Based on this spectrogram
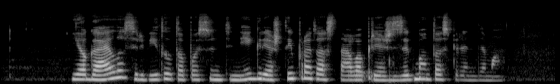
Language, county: Lithuanian, Klaipėda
